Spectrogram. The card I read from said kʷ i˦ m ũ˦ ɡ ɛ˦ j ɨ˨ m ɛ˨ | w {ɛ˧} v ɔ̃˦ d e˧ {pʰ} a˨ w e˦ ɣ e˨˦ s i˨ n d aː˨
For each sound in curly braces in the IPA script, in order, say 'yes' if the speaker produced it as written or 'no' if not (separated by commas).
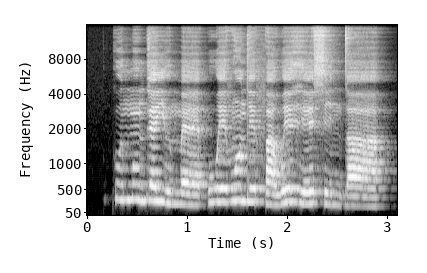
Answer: no, no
